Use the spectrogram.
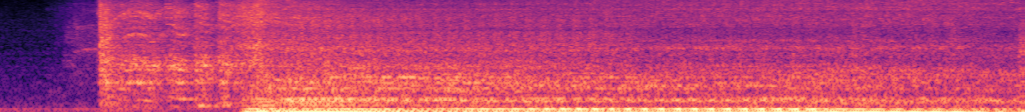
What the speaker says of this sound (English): They're about to back the truck out, so you get a little Hemi Ram cold start.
